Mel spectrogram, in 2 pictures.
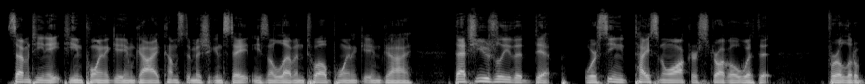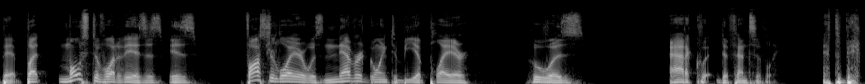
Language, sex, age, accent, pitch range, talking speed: English, male, 40-59, American, 95-125 Hz, 180 wpm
